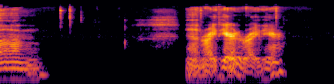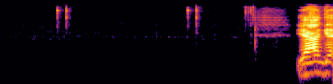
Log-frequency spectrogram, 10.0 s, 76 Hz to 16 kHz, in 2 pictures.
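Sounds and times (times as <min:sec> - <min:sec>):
computer mouse clicks: 0:00.9 - 0:02.0, 0:05.8 - 0:06.2, 0:07.8 - 0:09.0.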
